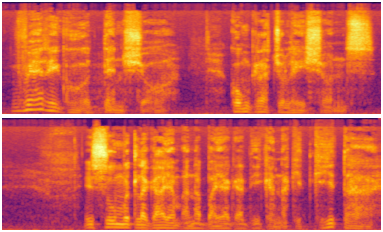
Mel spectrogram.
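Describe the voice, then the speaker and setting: A man acting an ailing, gentle retired schoolteacher in an Ilocano radio drama, with an Ilocano Filipino accent. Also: rumbling low, sing-song, takes it slowly, slightly rough, exaggerated voice. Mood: pleased, welcoming. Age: older.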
